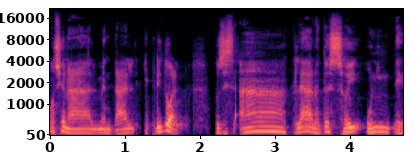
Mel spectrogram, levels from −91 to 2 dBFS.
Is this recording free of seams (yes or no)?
yes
